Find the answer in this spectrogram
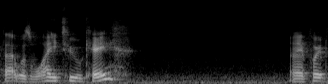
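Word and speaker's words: YIIK: came out last year or the year before called Yik. It's pronounced Y2K, but it's Yik because it's supposed to be the year 2000, like the Y2K bug.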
